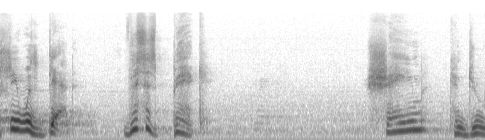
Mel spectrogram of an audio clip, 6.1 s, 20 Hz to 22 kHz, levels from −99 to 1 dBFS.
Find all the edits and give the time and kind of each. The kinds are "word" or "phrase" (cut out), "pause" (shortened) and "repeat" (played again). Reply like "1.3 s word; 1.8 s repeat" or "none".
1.2 s pause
